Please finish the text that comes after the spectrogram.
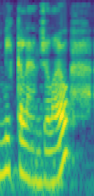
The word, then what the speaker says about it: Michelangelo: be is it me is it me is michelangelo and that is how you pronounce it michelangelo uh with his sculpture of course the david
